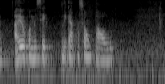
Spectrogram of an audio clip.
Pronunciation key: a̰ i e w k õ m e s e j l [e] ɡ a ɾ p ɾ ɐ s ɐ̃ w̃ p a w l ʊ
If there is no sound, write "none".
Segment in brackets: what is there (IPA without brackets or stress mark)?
i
